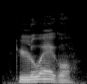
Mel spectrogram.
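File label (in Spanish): "luego", spanish, male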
